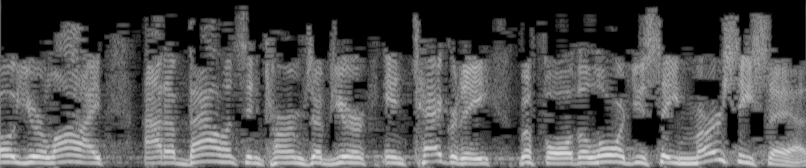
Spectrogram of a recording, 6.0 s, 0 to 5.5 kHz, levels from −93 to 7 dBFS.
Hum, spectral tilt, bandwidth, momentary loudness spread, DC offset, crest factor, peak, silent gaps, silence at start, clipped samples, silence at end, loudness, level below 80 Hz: none; -8.5 dB/octave; 5.4 kHz; 6 LU; under 0.1%; 12 dB; -2 dBFS; none; 0 s; under 0.1%; 0 s; -16 LUFS; -56 dBFS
